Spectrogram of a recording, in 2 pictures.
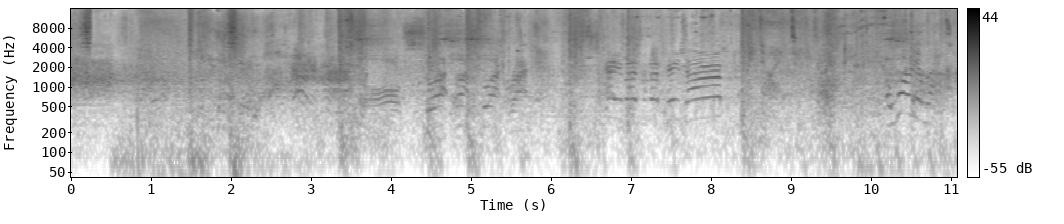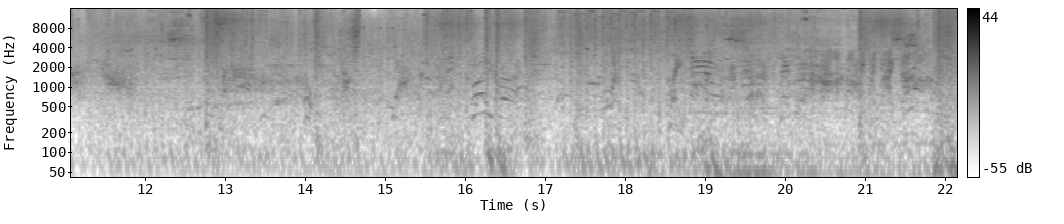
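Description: Melee weapons strike and clang against enemies.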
